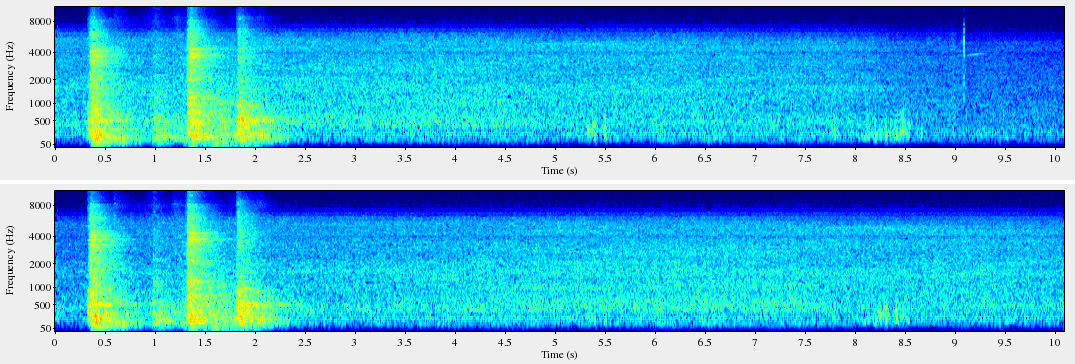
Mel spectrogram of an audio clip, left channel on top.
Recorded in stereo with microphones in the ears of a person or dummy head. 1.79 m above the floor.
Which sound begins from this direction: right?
A thud, at 0.3 s.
